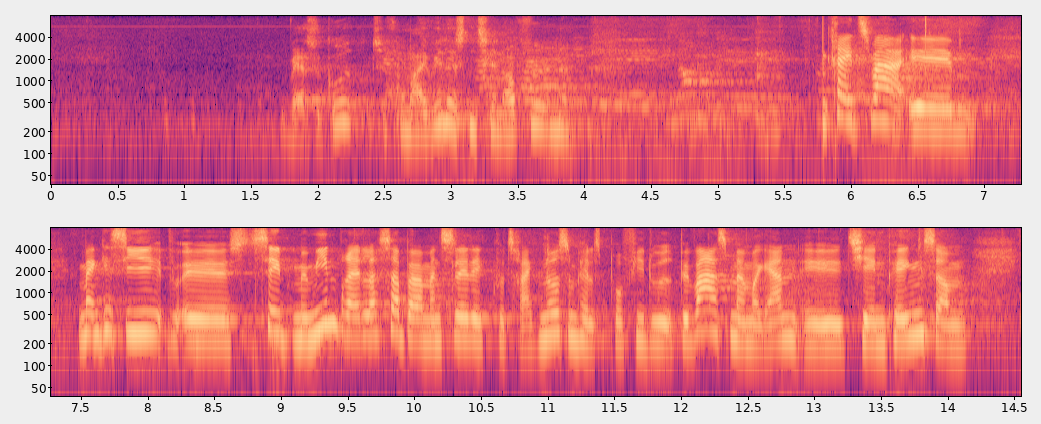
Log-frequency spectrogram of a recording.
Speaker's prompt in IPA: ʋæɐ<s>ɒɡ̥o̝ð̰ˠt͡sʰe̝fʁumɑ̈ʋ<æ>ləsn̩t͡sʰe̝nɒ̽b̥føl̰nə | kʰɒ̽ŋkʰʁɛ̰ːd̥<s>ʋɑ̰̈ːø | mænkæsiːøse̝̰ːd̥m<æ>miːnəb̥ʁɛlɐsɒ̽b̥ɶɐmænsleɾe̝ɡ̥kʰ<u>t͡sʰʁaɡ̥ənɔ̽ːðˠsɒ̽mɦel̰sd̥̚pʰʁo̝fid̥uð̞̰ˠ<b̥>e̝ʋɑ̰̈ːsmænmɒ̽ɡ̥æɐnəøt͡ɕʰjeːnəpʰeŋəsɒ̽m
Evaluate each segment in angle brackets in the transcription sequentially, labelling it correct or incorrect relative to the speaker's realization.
correct, incorrect: i, correct, incorrect: e, correct, correct

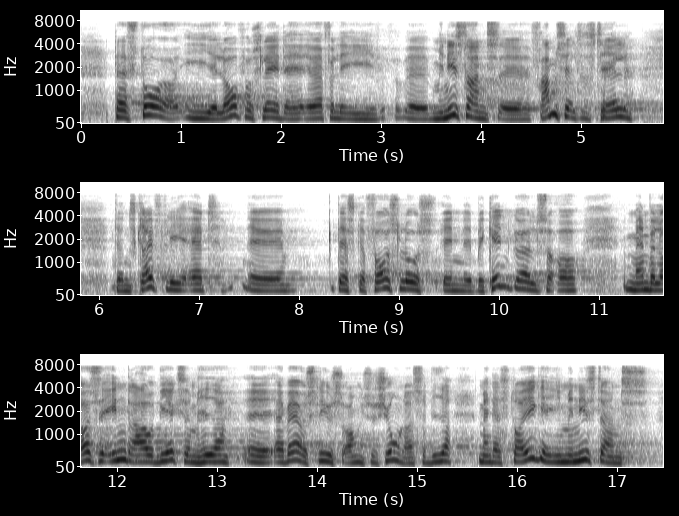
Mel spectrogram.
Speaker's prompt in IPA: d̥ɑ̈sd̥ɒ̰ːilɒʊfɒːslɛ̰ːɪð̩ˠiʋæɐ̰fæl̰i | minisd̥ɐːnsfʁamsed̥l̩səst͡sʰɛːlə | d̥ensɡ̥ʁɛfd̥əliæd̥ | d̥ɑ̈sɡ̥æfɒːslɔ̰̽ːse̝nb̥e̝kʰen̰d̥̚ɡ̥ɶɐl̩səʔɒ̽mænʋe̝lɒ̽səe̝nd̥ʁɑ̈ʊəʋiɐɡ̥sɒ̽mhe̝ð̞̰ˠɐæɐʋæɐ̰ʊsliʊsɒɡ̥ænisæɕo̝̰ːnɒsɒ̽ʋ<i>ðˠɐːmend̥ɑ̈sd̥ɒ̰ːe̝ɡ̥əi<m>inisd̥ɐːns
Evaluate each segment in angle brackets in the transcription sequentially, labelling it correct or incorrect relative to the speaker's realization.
correct, correct

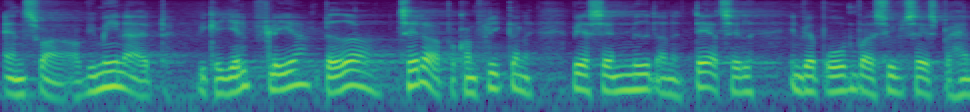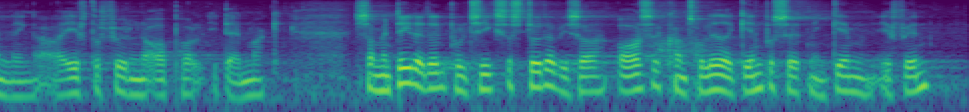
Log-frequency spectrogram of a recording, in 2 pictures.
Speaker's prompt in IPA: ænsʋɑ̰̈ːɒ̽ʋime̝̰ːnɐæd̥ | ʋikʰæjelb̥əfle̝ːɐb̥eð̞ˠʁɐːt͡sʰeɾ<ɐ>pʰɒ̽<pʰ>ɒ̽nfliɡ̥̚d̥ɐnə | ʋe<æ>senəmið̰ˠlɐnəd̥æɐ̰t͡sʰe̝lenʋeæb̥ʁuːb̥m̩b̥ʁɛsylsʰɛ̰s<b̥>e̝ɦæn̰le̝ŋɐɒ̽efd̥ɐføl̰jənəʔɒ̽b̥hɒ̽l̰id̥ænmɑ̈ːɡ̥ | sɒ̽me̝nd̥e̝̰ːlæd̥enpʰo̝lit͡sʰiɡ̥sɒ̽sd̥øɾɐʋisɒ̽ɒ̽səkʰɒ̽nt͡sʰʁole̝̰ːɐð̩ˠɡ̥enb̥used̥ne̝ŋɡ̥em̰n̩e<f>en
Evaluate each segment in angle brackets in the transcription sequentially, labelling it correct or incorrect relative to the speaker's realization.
incorrect: ɐː, incorrect: kʰ, correct, correct, correct

